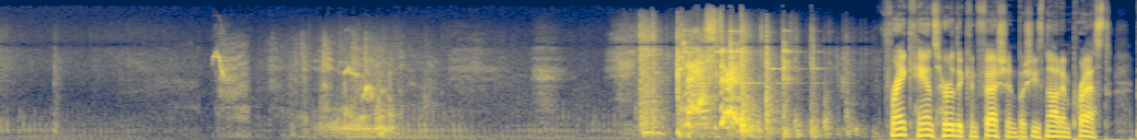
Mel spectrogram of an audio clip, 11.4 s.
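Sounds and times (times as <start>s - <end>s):
mountain lion growling playfully: 0.0s - 6.8s
speech: 8.9s - 11.3s.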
